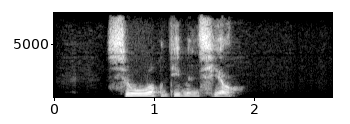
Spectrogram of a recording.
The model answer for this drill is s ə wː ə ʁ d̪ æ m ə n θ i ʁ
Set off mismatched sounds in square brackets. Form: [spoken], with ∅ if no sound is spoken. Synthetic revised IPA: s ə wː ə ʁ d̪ [i] m ə n [s] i ʁ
